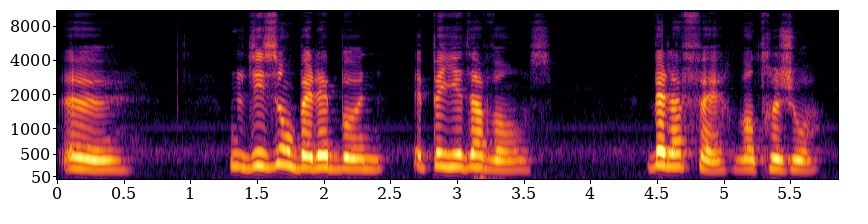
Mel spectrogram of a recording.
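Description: A woman's voice: medium pitch, slow, natural voice. A woman reading an audiobook, voicing an anxious, greedy male innkeeper who frets and exclaims. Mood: fretful.

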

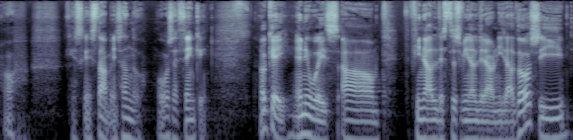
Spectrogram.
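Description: A man from Spain teaching English pronunciation in a recorded audio lesson. His low voice has a gravelly texture. He is playful, repeating example words and acting out mistakes. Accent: Spain Spanish. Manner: playful, explains with mock examples and repetition.

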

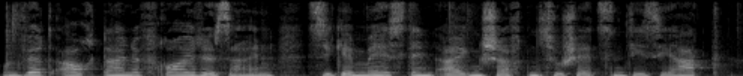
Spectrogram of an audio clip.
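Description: An actress playing a wise, firm, kindly elderly aunt in a radio play, husky and gravelly, deliberate and gently admonishing. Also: female voice, mid-range voice. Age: older.

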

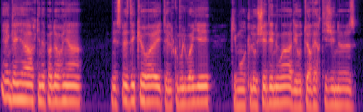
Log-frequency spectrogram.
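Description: A man's voice: mid-range voice, level tone, normal speed, mellow, lightly acted. A man voicing a pompous, self-important middle-aged village pharmacist who lectures and scolds at length. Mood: scolding.

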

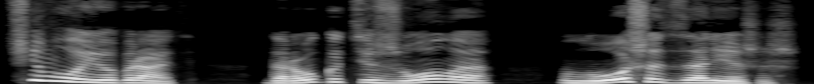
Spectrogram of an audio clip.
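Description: A woman reading an audiobook and voicing a gruff, teasing old male coachman. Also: on the high side, expressive, measured pace, dark tone, no echo, clean studio sound.

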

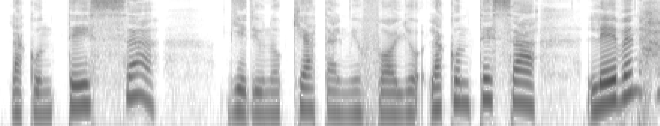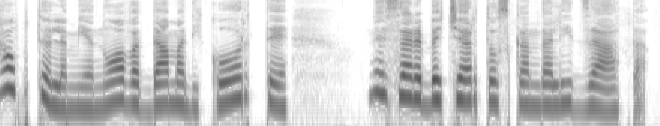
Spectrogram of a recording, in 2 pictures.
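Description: Woman, audiobook reader, first-person narration, expressive, dry close sound. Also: on the high side, moderate pace, dry recording. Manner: expressive, lively reading.

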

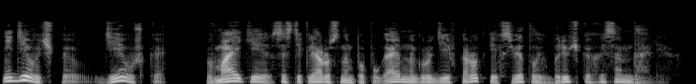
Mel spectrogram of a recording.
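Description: A man reading an audiobook aloud in an expressive, dramatic narration style. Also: low-pitched, normal speed, breathy edge, no room sound. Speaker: audiobook reader. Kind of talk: scripted narration. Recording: dull dry lo-fi recording.

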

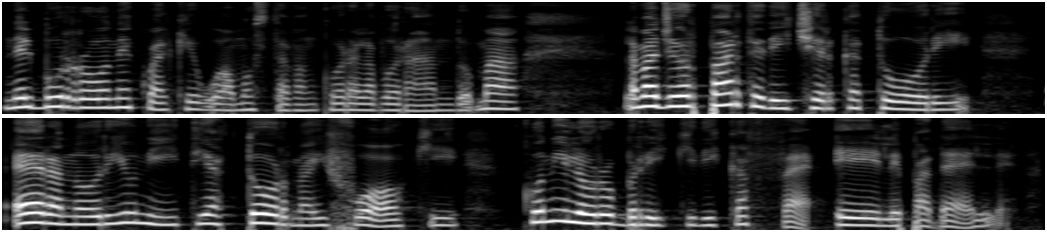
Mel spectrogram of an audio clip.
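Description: A woman's voice: medium pitch, animated, moderate pace, a little mellow. Woman reading a novel aloud. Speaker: audiobook reader. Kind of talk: audiobook narration.

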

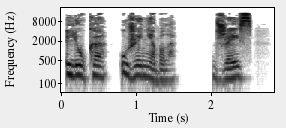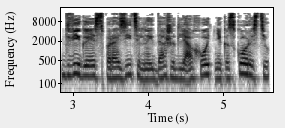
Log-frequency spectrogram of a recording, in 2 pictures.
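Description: Woman audiobook narrator, lowish voice, dramatic, dry close recording. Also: no room sound. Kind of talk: scripted narration.

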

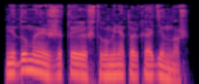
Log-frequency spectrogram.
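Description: A man's voice: low-pitched, fairly quick, dark tone, no room sound, clean studio sound, pitched above the performer's own voice, close to an everyday voice. A man voicing a wily, talkative male rogue who mocks and teases with fake cheer. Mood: jaunty teasing. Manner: jaunty, teasing, fake-cheerful.

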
